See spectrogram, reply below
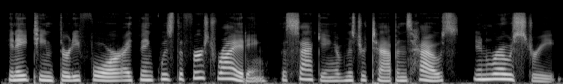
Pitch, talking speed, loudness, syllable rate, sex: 200 Hz, 200 wpm, -17 LUFS, 4.7 syllables/s, female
